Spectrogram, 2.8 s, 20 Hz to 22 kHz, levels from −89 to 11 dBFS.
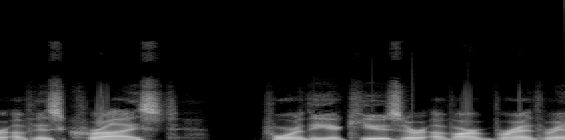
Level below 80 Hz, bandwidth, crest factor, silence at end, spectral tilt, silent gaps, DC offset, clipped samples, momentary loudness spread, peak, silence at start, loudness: -46 dBFS; 9.6 kHz; 18 dB; 0 s; -5.5 dB/octave; 1.05-1.28 s; 2%; under 0.1%; 6 LU; 0 dBFS; 0 s; -19 LUFS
